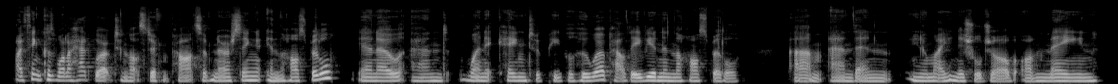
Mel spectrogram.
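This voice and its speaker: With an English accent, a woman speaks at a fairly low pitch and with fairly even intonation. The sound is dry and close with no echo, and the recording is very clean over a silent background. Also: fairly quick pace. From England. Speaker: retired community nurse. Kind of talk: interview answer.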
